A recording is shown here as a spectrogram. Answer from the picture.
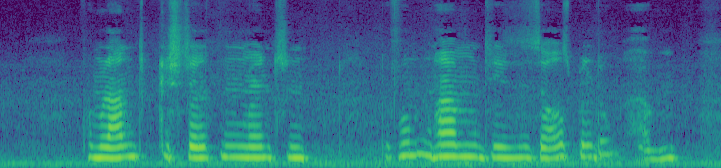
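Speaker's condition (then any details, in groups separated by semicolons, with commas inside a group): Spasticity from birth; multiple sclerosis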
